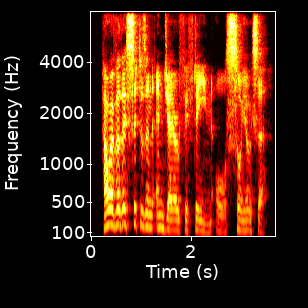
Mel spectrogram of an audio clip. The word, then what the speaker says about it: Tsuyosa: this citizen nj015 or soyosa as I'm told it's pronounced with a silent T isn't a straight facsimile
